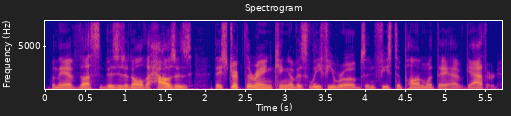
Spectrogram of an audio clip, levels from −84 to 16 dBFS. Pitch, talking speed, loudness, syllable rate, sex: 120 Hz, 250 wpm, -20 LUFS, 6.1 syllables/s, male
